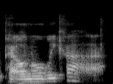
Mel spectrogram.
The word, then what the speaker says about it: Pernod Ricard: Und da gab es erst einmal sehr, sehr gute Zahlen von Pernod Ricard. Habe ich es richtig ausgesprochen? – Ich glaube schon, ja. Das wird Französisch, ein Franzose wird wahrscheinlich Französisch aussprechen. Pernod Ricard.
